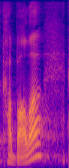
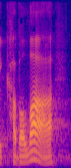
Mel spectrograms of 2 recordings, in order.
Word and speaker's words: Kabbalah: Now, they'll often pronounce it Kabbalah, and while I said that I use the more Israeli / Sephardi Kabbalah with the emphasis on the third syllable, Ashkenazi Jews did refer to it as Kabbalah.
